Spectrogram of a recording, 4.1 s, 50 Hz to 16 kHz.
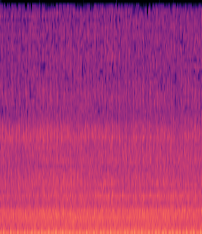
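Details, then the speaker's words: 1955 Cushman Truckster, running again after a couple of years unused; steady single-cylinder chuffing at a few firings per second, even and unbroken over a rattly mechanical background: old engine idling fine. "But there it is, the 055 Truckster. I knew she'd run. I just love to hear those old engines run that good."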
